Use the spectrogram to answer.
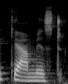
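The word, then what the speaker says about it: chemist: Silent H कब रहता है, एच जो है सी के बाद में आएगा, सी के बाद में एच आता है तो उसका प्रोनाउंसिएशन नहीं होता है, साइलेंट रहता है एच, सी के बाद में अगर एच आता है। तो यहाँ पर पहले स्पेलिंग है केमिस्ट, एस टी को स्टॉ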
